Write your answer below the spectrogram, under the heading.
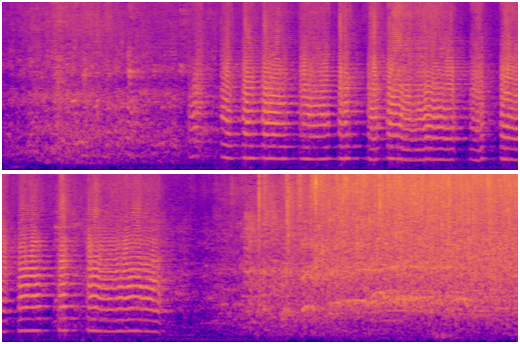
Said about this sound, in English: well, they're applauding more than they have for most of our songs, which is disappointing, but they haven't got it yet.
